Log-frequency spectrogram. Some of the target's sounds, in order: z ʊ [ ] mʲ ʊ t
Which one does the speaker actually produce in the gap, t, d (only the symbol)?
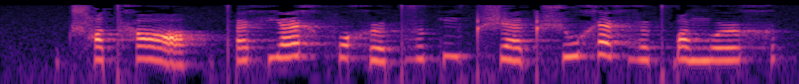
t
